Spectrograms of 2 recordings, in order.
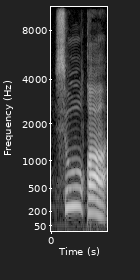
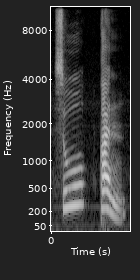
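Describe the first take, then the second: First: The word ends on a vowel, no n. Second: The word ends with an n sound. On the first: The word is at a stop or sentence end. "you drop this and you say suqa" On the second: The word is not at a stop. "Now I pronounce the non-vowel noon"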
